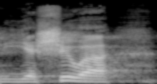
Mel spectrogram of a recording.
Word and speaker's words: Yeshua: And he was converted during the time of the 60s to what the Jewish believers call Yeshua, Jesus Christ, the Hebrew pronunciation Yeshua, the long-awaited Messiah of Israel.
